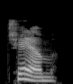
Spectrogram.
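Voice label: "cham", British English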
